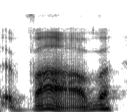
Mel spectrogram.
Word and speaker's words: Vav: The letter B, Vet, and Vav are both pronounced as a V as in vine.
